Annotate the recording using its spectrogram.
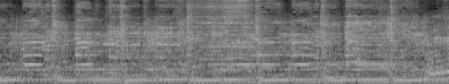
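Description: Acoustic guitar played solo, strumming an instrumental blues riff over a steadily repeating low bass figure, between sung lines.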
